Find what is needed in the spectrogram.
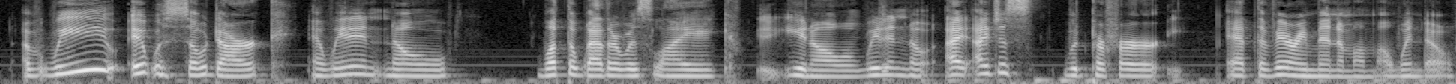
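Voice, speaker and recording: A woman speaks in an ordinary speaking voice at a medium pitch, with a moderate pace and fairly even intonation. The recording is very clean, with a silent background. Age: 60s. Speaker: podcast co-host. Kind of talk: casual chat.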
